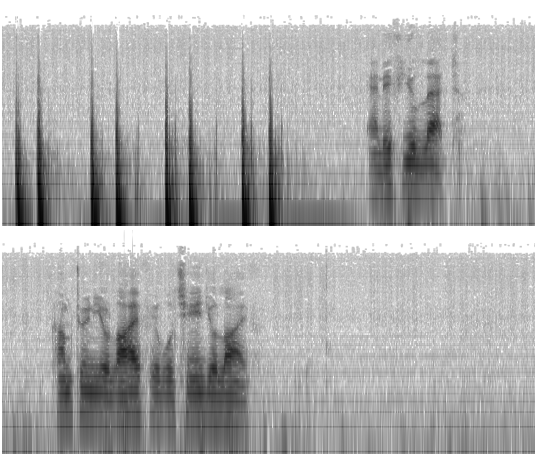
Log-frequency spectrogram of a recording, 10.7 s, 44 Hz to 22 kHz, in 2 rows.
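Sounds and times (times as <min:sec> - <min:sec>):
solid knocking on a door: 0:00.2 - 0:02.9
speech: 0:03.7 - 0:04.6, 0:05.9 - 0:07.9.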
